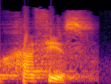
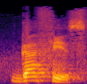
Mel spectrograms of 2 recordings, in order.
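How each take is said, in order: First: The name begins with a breathy H sound. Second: The name begins with a hard G sound. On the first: This is the original form of the name. "а вообще он был Хафиз" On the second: This is the Russian form of the name. "Гафис по-русски"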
